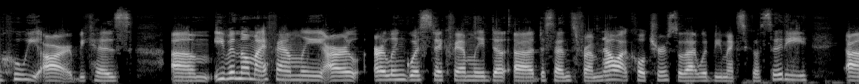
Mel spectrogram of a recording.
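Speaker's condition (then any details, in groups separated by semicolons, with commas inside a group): No condition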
